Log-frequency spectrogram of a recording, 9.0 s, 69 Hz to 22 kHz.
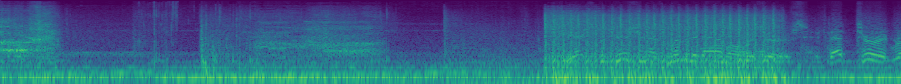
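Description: A turret fires in XCOM 2, a rapid stream of loud mechanical gunshots that swells into a long dense burst, with thuds and other game effects around it.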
